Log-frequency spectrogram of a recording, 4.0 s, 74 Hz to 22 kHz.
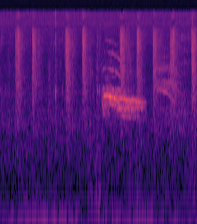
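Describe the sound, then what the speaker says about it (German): Crows cawing in the fantasy video game Divinity 2, a few harsh calls in the middle over a steady low hum and soft repeated thuds like footsteps. "Ah, sind das die huren Vögel"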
